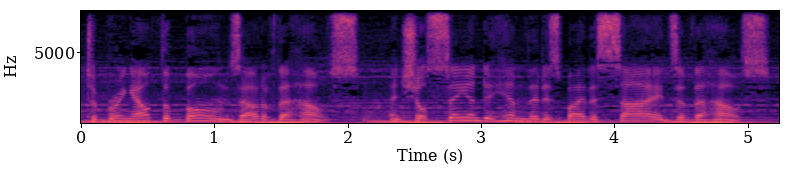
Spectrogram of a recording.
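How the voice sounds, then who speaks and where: A man reads scripture as a dramatized narration. His voice sits a little high for a man, and his delivery is solemn and declamatory. Music plays clearly behind him. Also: normal speed. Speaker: Bible narrator. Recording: music under the voice. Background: background music.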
